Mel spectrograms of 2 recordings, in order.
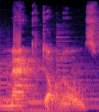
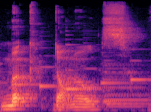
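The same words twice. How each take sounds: First: It is said in an Australian accent. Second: It is said in a British accent. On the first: "people tend to pronounce it McDonald's" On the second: "the Brits call it McDonald's"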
